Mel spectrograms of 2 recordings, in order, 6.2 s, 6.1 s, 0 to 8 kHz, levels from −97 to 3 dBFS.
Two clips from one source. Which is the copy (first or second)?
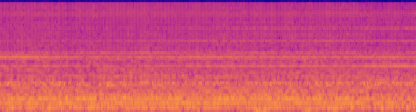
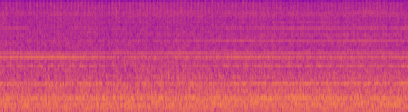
first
